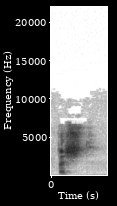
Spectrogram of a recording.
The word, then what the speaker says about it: Fisht: F-I-S-H-T. Fished.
